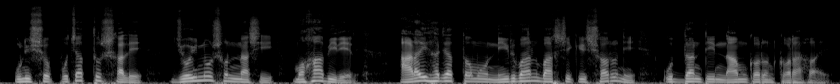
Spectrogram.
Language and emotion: Bengali, neutral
